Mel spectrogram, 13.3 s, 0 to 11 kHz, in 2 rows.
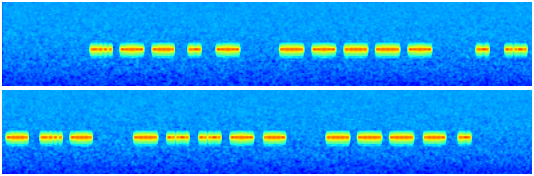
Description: Hellschreiber (Feld-Hell, 122.5 baud), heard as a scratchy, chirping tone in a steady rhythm, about 1600 Hz. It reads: 70610 20820 14676 24409 82291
